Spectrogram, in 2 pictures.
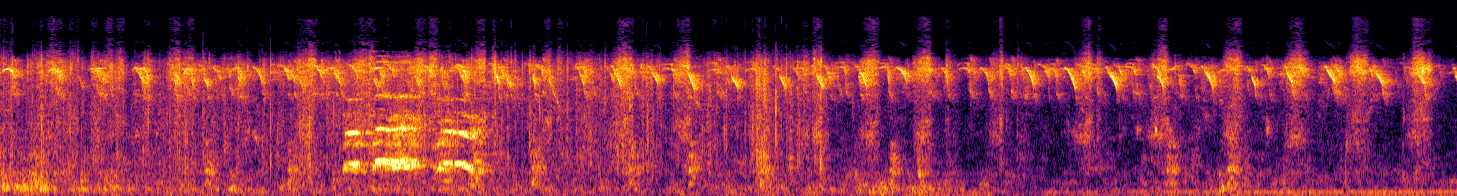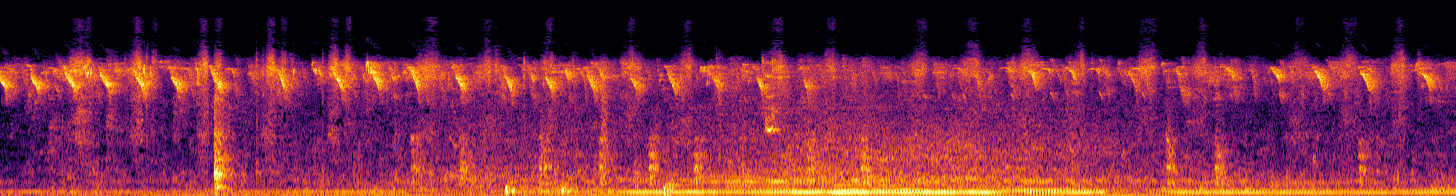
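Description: Chickens clucking, with a drawn-out pitched call about four seconds in, over rapid, steadily repeated high chirping. A low steady hum comes in about halfway through.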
